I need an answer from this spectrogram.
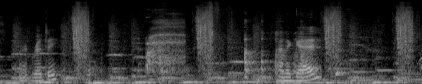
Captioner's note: groans and laughs nervously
